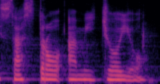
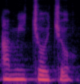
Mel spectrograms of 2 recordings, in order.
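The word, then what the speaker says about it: Sastroamidjojo: Uh um uh his name was spelled in the old Indonesian spelling but it should be pronounced as Ali Sastro Ami Joyo not Ami Jojo.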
